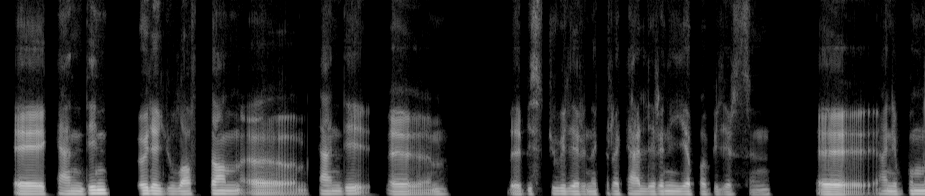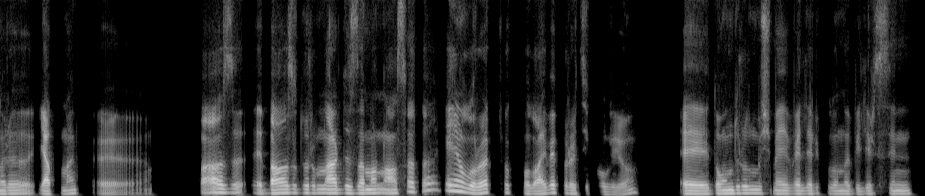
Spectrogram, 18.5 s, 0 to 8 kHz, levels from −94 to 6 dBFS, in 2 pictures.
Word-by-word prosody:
Eee, 105 -1 +4
kendin 120 +3 +2 0.3
böyle 120 0 +4
yulaftan, 110 +2 -1
emm, - - -4
kendi, 110 +1 -3 0.2
emm, 100 0 -4 0.6
eee, - - -5
bisküvilerini, 105 -2 -5
krakerlerini 105 -1 -5
yapabilirsin. 95 -3 -8 0.5
Eee, 95 -1 +2
hani, 110 -2 -4
bunları 120 +1 0
yapmak, 120 +3 +1 0.2
eee, - - -6 0.7
bazı, 155 -1 +4
eee, - - -3
bazı 145 +2 +6
durumlarda 145 -1 +4
zaman 140 +2 +3
alsa 190 -1 +2
da 260 +1 -3
genel 225 -2 +5
olarak 155 -3 +4
çok 155 -1 -12
kolay 115 0 +2
ve 155 - +3
pratik 125 -5 -7
oluyor. 100 - -8 0.5
Eee, 115 0 +5
dondurulmuş 135 +1 +1
meyveleri 120 0 -1
kullanabilirsin, 115 0 -5
115 Hz, 110 wpm, -25 LUFS, 105-135 Hz, 0.7 s, bazı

